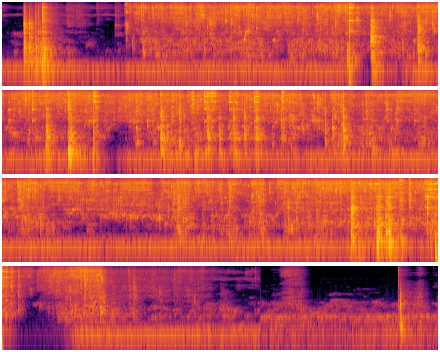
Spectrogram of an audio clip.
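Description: Tap water running into a steel bowl in a kitchen sink as a hand rinses it, with clinks of metal on metal. The water starts about two seconds in and cuts off suddenly near the end.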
